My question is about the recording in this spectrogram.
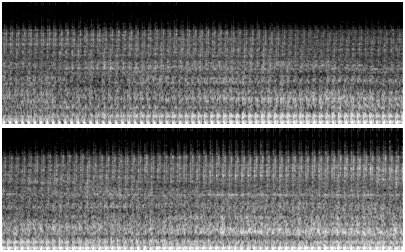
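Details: Fuel-injected Yamaha Jupiter MX King idling with a steady light ticking, about three a second, from the top of the engine; a rough klik-klak noise analysed before teardown, and the customer reports the radiator warning light always on red. Cause suspected, not confirmed.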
